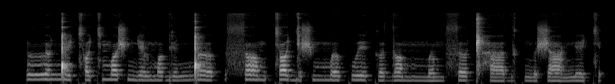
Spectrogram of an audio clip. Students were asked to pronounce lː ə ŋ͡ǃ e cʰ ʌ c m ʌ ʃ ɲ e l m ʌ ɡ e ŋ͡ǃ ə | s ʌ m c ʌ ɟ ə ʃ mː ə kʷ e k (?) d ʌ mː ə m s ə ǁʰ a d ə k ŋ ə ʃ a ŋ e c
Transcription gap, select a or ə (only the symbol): ə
